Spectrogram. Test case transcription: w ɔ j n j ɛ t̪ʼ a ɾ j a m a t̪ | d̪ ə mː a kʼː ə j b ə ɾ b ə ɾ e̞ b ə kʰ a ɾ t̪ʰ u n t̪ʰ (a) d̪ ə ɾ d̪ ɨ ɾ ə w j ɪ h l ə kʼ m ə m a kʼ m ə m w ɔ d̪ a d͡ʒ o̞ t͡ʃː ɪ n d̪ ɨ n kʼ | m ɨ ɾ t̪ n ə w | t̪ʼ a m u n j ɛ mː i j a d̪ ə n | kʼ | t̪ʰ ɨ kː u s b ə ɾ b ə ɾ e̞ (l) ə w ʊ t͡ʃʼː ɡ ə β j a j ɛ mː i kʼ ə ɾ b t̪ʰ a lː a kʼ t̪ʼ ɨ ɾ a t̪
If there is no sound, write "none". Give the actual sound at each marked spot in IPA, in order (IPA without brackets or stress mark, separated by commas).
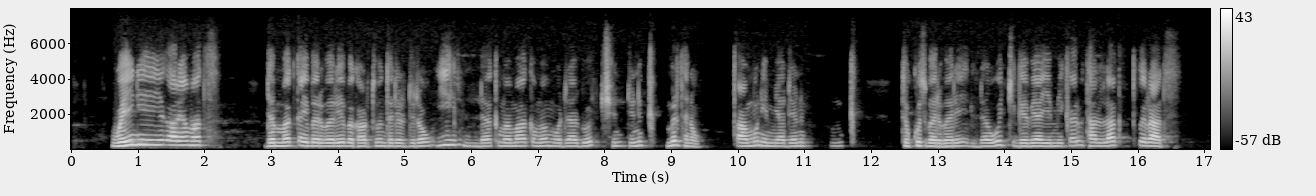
ə, l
